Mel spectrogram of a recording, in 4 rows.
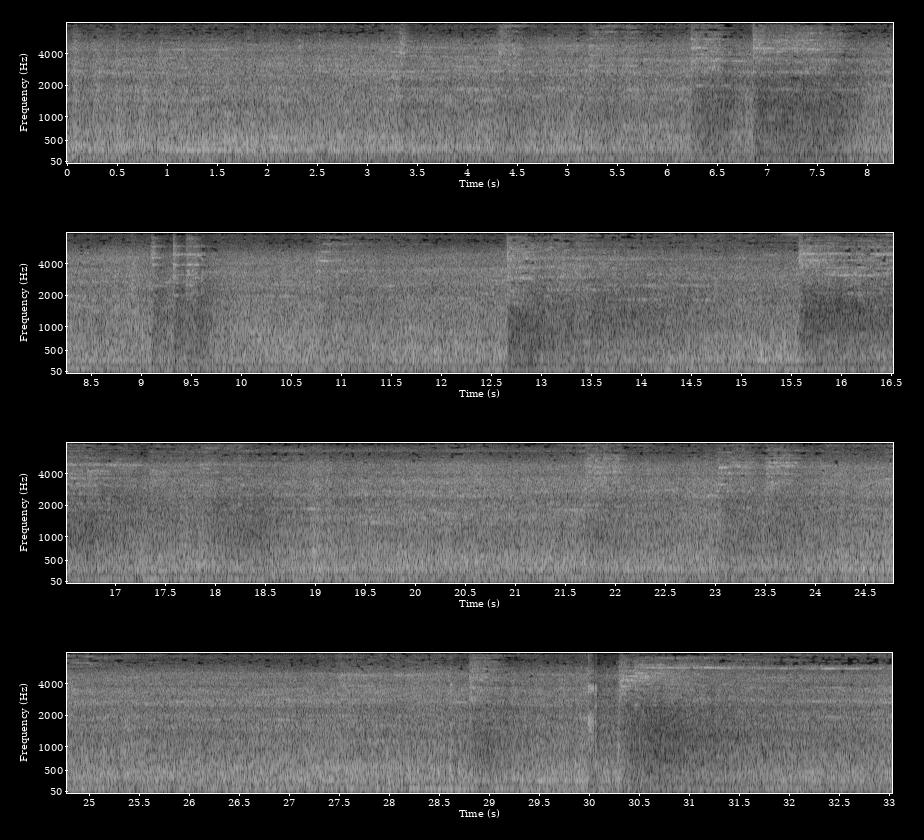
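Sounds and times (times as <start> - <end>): train wheels rumbling on rail: 0.0 - 33.0
high-pitched wheel squeals: 10.8 - 14.8, 15.5 - 18.9, 30.3 - 33.0.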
